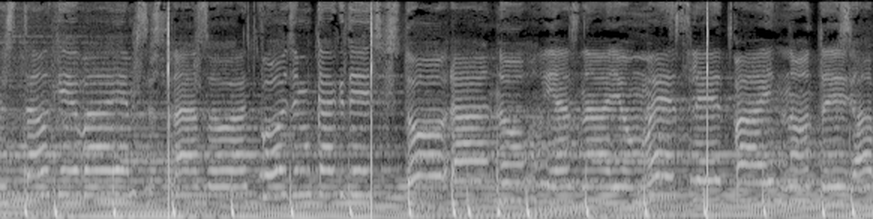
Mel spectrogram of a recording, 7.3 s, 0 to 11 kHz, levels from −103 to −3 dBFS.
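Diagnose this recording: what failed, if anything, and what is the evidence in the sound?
This looks like a file header played as audio, and it's a storage or file-assembly problem rather than anything analogue. You get a sharp, loud snap at 1.40, 3.09 and 5.89 seconds, each only a couple of milliseconds long, landing regardless of what the sound is doing. That points to separate WAV chunks being joined without stripping their headers, so the header bytes get read as sample values and fire off as a click at each seam.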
